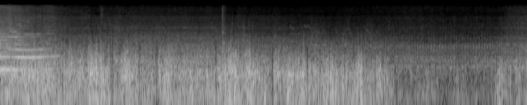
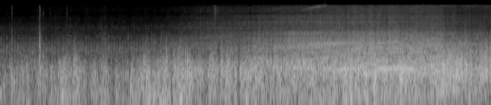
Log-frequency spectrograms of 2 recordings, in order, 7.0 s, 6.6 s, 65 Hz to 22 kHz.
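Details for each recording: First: Land Rover Freelander 2 SD4 2.2 diesel driving under load: thin whistle rising over road and wind noise, appearing near 2000 rpm as it pulls; suspected boost-related, source unconfirmed. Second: Land Rover Freelander 2 SD4 2.2 diesel on road test after repair: steady smooth swelling pull under load and boost, no hiss or whoosh; earlier noise under boost gone, caused by a boost leak in a reused hose.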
